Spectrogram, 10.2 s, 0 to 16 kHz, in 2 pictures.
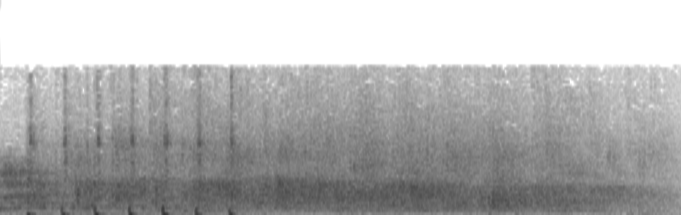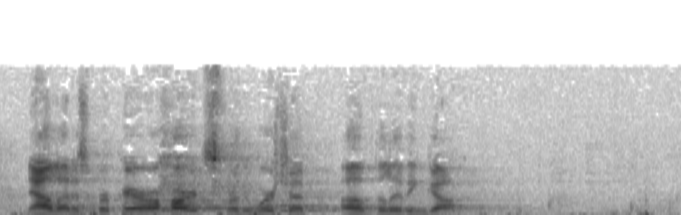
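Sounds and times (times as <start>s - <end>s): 
room full of people applauding: 0.0s - 5.2s
speech: 5.4s - 8.7s.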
